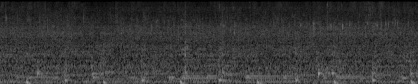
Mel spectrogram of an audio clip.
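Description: Chicken pieces fry in butter in a pan for a copycat Outback Alice Springs chicken, giving a close, steady sizzle with scattered small pops and crackles throughout, no voices.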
